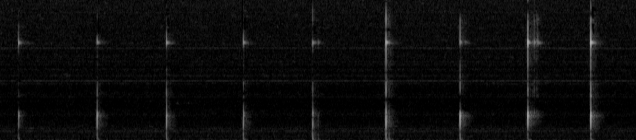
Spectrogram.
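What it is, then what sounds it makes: Glass jar. The tip of a wooden pestle-like tool taps near the bottom of an empty clear glass jar with a gold metal lid, held on its side in one hand. Nine short, quiet taps come at a slightly uneven pace, each a sharp click with a bright glassy ping that dies away almost at once.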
